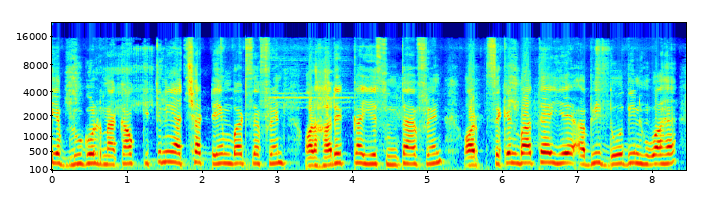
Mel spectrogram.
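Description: Over a little hiss or hum, a young man with a voice that sits high chats through a casual vlog voice-over. He breeds birds, and he repeatedly calls the listener "friend." The narration was dubbed after filming, with no mic used on site.

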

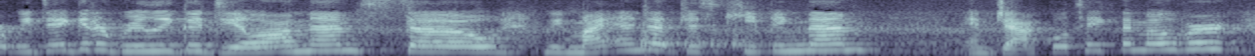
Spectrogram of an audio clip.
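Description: A woman's voice: a little high, a bit bright, a little hiss or hum. Chatty woman vlogging on the go. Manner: chatty, rambling with fillers. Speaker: family vlogger. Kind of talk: casual family vlog chat.

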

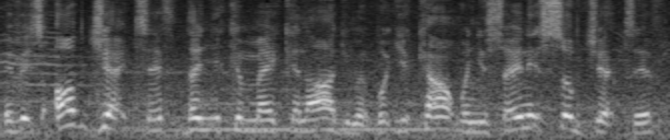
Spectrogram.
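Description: A middle-aged male street preacher argues his point outdoors, firm and insistent, repeating himself as he cuts in. His voice is slightly high for a man. Clear street and traffic noise sits under him. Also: fairly quick. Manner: assertive, keeps cutting in, repeats phrases. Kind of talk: street debate. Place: outdoor city square.

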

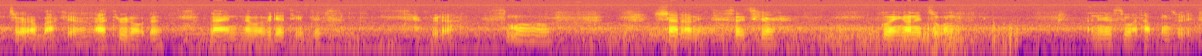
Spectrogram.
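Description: A Jamaican fishing vlogger gives a relaxed, often muttered running commentary to viewers while fishing from a rocky shore beside a bridge. His voice is fairly low and creaky, captured by a head-mounted action camera as lo-fi audio with outdoor noise.

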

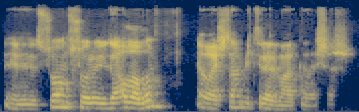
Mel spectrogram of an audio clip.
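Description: Male academic, forties, noticeably high voice, explaining in an online seminar on a video-call mic. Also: a little fast. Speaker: seminar lecturer, Gulf studies expert. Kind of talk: online seminar question-and-answer. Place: small plain room indoors. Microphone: video call, earphone headset.

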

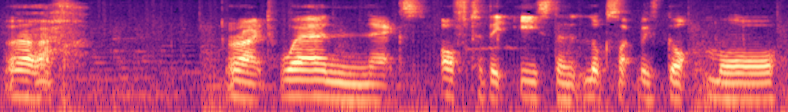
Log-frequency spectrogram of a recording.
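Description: A man's voice: medium pitch, flat delivery, slow, creaky, faint music behind. A man casually commenting on his gameplay with dry, wry asides. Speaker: let's play host.

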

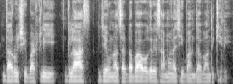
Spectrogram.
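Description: A man narrating a novel in the first person, in an expressive, grave storytelling manner as an audiobook reader. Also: fairly low pitch, moderate pace.

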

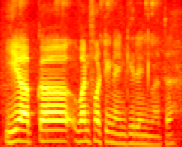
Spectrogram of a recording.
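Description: Polite seller quoting prices, slightly high. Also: male voice, steady tone, a little fast, a little hiss or hum. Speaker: pottery shop seller. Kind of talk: answering customer questions.

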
